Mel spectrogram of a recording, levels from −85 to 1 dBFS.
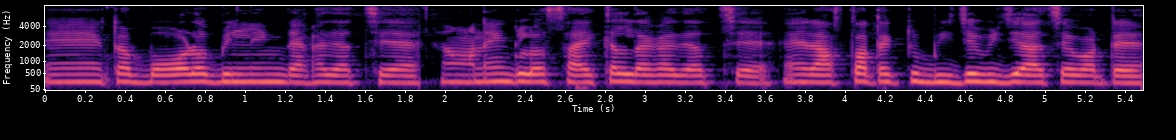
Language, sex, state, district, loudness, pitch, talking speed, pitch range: Bengali, female, West Bengal, Jhargram, -29 LUFS, 220 Hz, 185 wpm, 215-230 Hz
